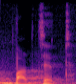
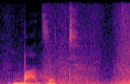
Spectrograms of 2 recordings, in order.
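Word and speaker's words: budget: যেমন wedge viewers, এখানে D silent থাকবে ওয়েজ ভিউয়ার্স। যেমন ফ্ল্যাজ, ফ্ল্যাজ। যেমন বাজেট, নট বাজেট, বাজেট।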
